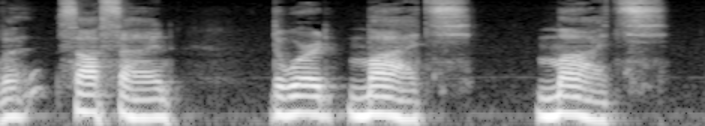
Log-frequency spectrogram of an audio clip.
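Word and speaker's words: мать: our ears fool us into thinking, for example, that this sound soft T is ch. That's the first thing many students hear. So they hear the word mать, and what they hear is mach, or something like that, and then that's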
